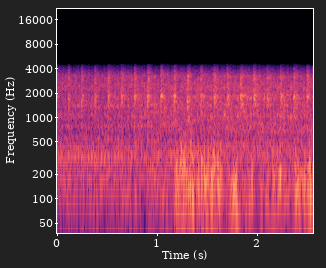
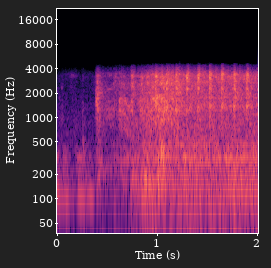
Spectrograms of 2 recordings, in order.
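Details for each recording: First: 1999 VW Golf TDI idling out of gear: light, rapid, regular ticking keeping pace with the engine over a steady diesel idle. A noisy tappet. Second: 1999 VW Golf TDI diesel, cold start after sitting: starter turns briefly, catches first time and settles into steady even clatter; clean normal cold start.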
